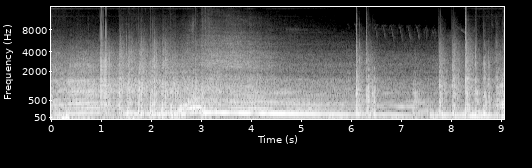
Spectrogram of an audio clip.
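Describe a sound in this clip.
A sports car's exhaust pops and crackles sharply.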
